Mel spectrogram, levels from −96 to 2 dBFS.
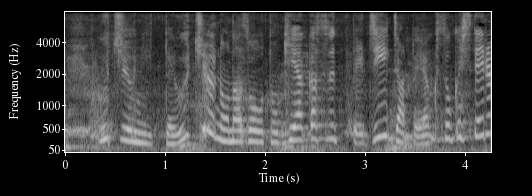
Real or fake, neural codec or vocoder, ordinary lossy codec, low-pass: fake; codec, 16 kHz, 4 kbps, X-Codec, WavLM features, trained on Multilingual LibriSpeech; none; none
